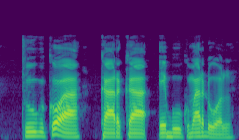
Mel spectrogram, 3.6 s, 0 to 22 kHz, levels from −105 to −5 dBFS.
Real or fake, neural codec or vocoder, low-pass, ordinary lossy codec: real; none; none; none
